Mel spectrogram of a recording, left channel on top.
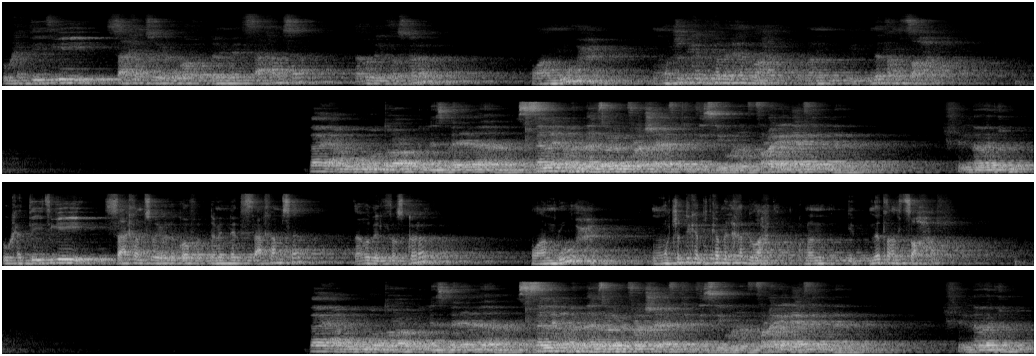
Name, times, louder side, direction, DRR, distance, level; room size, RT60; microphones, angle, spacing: voice 1, 0.0-3.0 3.5-4.3 5.3-6.0 6.5-9.5, right 3 dB, 65° right, 4 dB, 0.3 m, -26 dB
voice 2, 13.4-18.9 19.7-20.5, equal, 10° left, -7 dB, 0.5 m, -22 dB
3.3 x 2.1 x 3.6 m, 2.4 s
head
